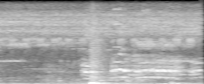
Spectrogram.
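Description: Faint rooster crowing, with a single thump about a second in.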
